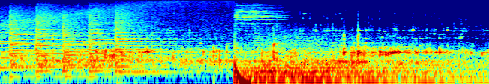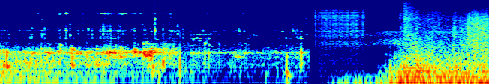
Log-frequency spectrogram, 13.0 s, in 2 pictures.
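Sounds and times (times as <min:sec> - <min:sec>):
muffled underwater water rushing: 0:00.2 - 0:10.7.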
